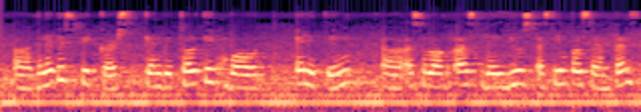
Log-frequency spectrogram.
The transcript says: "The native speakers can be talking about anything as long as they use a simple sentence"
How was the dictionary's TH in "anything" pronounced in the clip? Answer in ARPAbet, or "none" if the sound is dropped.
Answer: T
